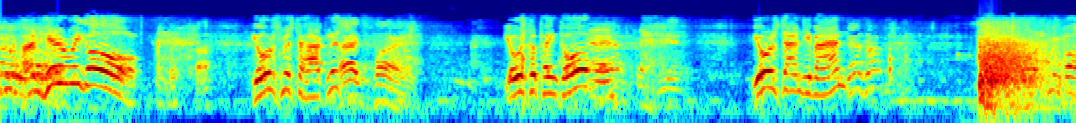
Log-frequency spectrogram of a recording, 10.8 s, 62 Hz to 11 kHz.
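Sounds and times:
speech: 0.2 - 4.2, 5.0 - 6.9, 7.5 - 9.1, 10.5 - 10.7
gunshot hitting a water skin: 9.8 - 10.7.

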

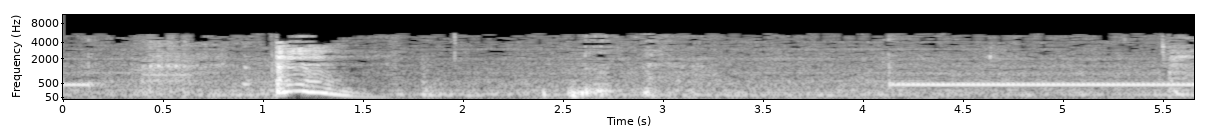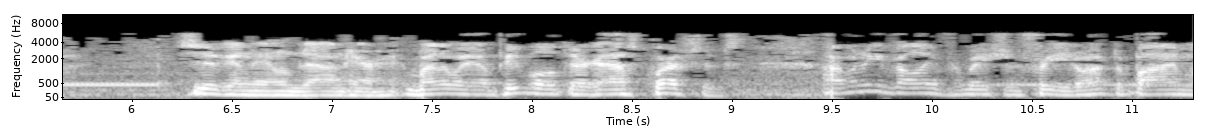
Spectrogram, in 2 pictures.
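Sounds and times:
steady telephone tone: 0.0 - 0.2, 4.1 - 6.2, 10.2 - 11.3
speech: 6.3 - 11.3.

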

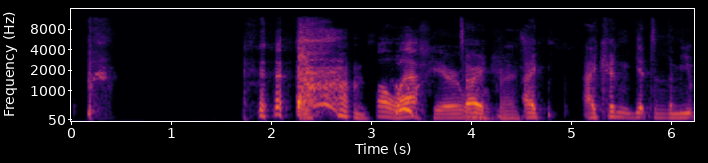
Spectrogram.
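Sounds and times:
person coughing: 0.1 - 0.5, 2.2 - 3.0
speech: 1.8 - 6.2.

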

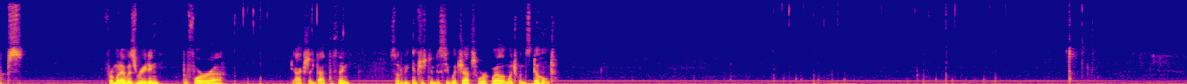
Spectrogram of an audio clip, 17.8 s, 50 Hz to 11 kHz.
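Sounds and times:
steady electrical hum: 0.0 - 17.7
speech: 0.1 - 0.4, 1.6 - 3.4, 4.4 - 8.4
typing on a laptop keyboard: 3.5 - 4.1, 11.6 - 12.8, 13.6 - 15.1.

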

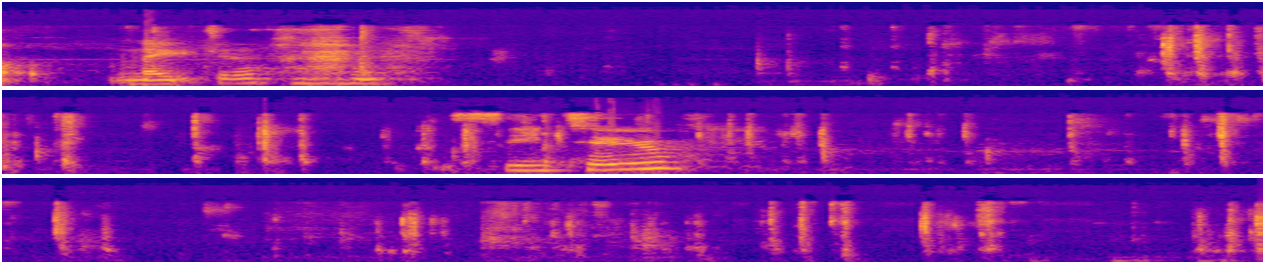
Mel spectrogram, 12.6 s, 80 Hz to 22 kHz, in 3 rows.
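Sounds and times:
speech: 0.4 - 1.5, 5.9 - 6.7
typing on a loud computer keyboard: 2.6 - 12.5.

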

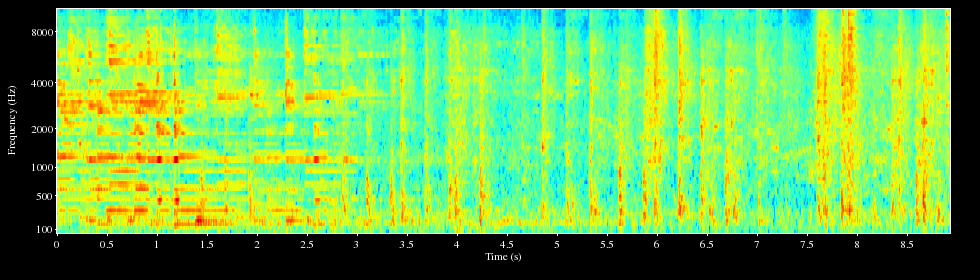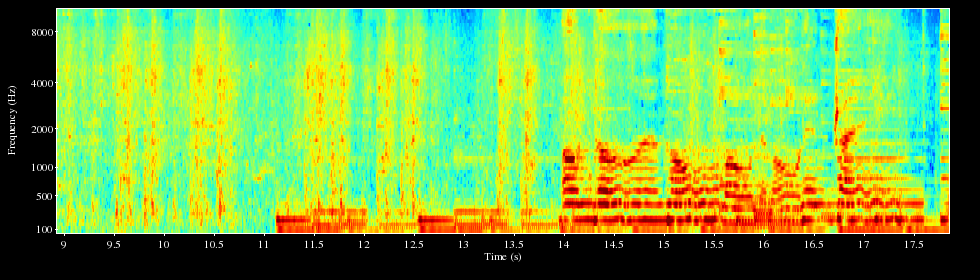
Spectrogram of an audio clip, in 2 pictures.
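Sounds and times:
train wheels clickety-clack over track joints: 0.2 - 17.7.

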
